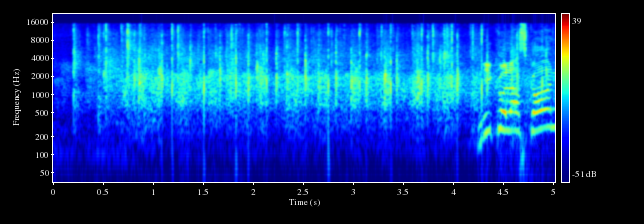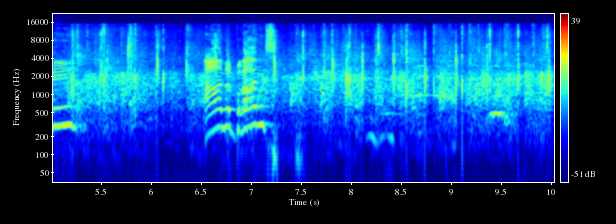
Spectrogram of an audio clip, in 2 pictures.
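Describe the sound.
Sustained audience applause fills the whole stretch, a dense wash of many hands clapping, while an announcer's voice calls out over it in two short bursts.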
